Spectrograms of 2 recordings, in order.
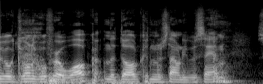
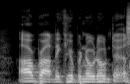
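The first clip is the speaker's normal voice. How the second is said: ordinary delivery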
